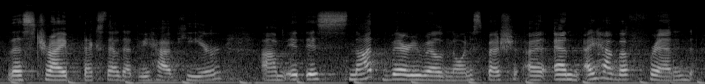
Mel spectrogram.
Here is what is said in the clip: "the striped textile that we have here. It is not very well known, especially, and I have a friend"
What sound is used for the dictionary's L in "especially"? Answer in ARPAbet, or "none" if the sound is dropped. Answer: none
